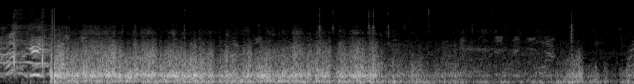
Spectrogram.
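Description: Wind buffeting the camera microphone, a loud rumbling rush that sets in about half a second in and eases off after about three seconds, with a brief shout at the start.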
